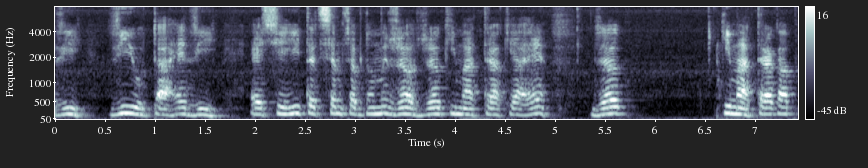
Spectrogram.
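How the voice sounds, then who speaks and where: A woman with a low, mellow voice gives an exam-prep grammar lesson. She quizzes the class over and over and then answers her own questions. Each example word gets repeated several times. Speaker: teacher.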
